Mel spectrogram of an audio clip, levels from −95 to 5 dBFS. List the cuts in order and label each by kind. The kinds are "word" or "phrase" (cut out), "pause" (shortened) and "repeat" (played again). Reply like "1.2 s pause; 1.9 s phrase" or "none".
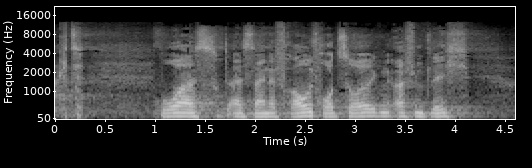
1.0 s word; 1.7 s word; 2.6 s word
